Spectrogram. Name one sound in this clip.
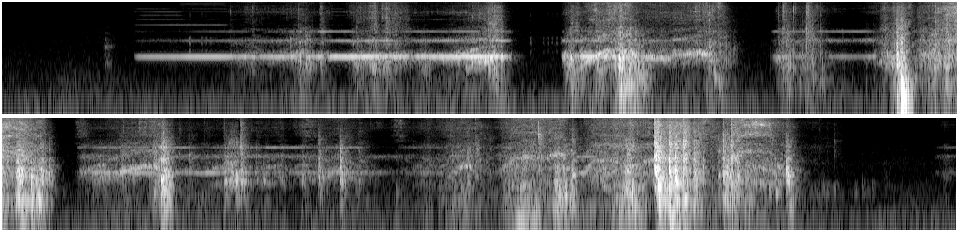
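A small electric motor whines in short bursts.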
